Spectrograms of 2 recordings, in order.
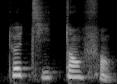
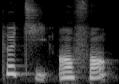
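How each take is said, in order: First: PETIT ENFANT linked, peti-tanfan; T of "petit" carried into "enfant"; liaison. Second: PETIT ENFANT apart, final T silent; "Petit enfant" unlinked, no linking T; no liaison. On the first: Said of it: "will be pronounced". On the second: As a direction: say "Petit enfant" as peti anfan. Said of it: "will be pronounced petit enfant". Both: Shown as a demonstration.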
